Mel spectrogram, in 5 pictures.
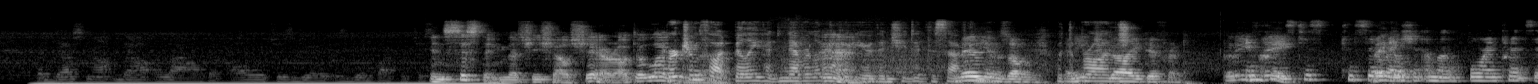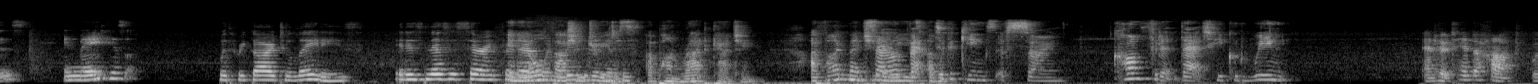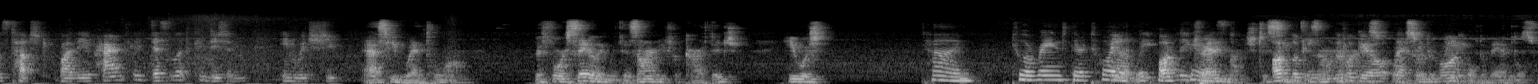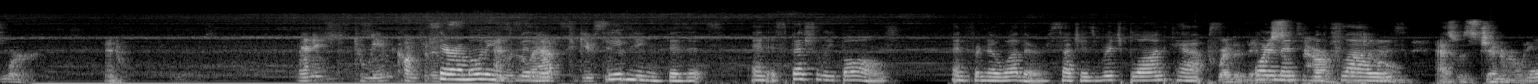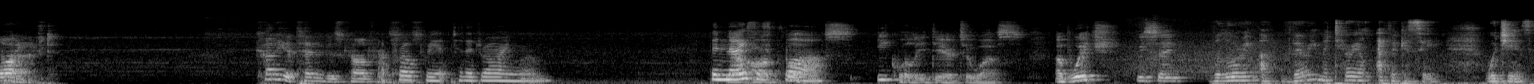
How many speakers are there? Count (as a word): ten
